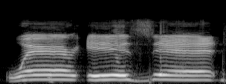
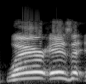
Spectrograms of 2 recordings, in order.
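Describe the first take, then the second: First: Very slow stretched question; slow drawn-out. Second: Sharp loud demand. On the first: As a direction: drag every word out. Same question repeated, drawn out. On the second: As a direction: bark it as a demand. Demanding question, pointing scene. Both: Acted.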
